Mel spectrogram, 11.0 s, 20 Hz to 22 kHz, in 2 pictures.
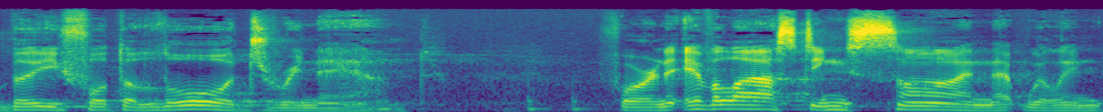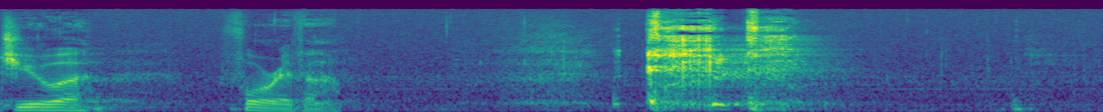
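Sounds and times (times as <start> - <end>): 
speech: 0.0 - 2.2, 3.1 - 7.3
harsh raspy coughs: 8.6 - 9.8.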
